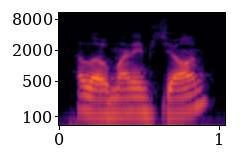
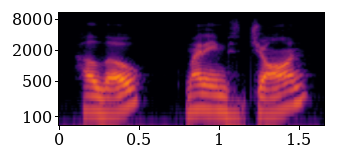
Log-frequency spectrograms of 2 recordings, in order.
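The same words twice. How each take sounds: First: The greeting sounds ordinary and neutral. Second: The greeting sounds warm and forceful. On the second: "warm and aggressive"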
